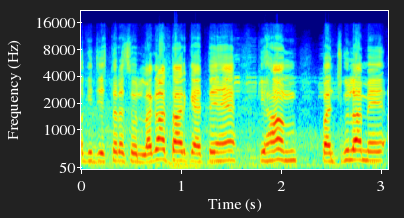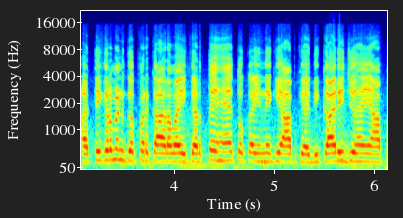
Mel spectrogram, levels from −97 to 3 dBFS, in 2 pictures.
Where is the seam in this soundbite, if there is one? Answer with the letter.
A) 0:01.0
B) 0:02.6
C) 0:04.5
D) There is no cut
D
